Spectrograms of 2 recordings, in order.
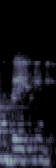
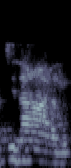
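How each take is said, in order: First: The word is said like 'denny', ending in 'ee'. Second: The word is said 'dih-nye', ending in 'eye'. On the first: The speaker calls it wrong. "It's not deny" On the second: The speaker calls it right. "it's a deny"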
